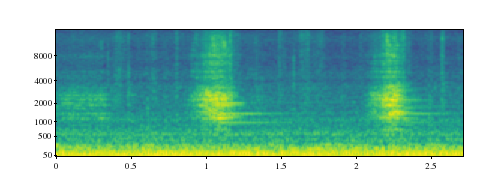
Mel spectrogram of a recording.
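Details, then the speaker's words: 2014 Chevy Malibu driver-side front wheel bearing/hub assembly, axle pushed out, hub turned slowly by hand: dry gritty rasp about once a second, lots of grittiness, worn bearing being replaced. "A lot of grittiness in there."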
